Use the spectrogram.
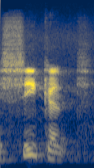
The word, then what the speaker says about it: secant: The next one is SEC, which is pronounced the secant of theta.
